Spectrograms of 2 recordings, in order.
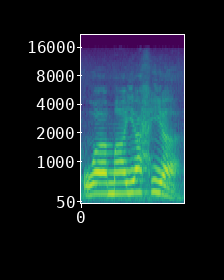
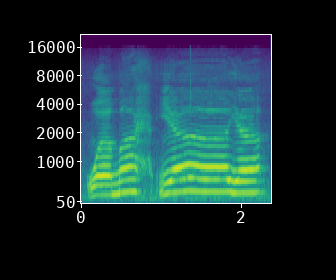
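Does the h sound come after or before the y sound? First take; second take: after; before. First: The h sound comes after the y sound. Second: The h sound comes before the y sound. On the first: The speaker calls it wrong. "Ramai Ustazah dapati murid-murid akan tersilap di sini" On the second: The speaker calls it right. "perhatikan betul-betul ya"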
